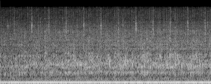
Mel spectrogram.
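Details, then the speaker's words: Jeep Grand Cherokee SRT 6.4L 392 HEMI at 39k miles, idle with constant low rattle and loose chatter, coolant spraying, pulley wobbling; failed water pump bearing. "now I don't know if you can hear that that rattling all right you guys hear that right right there yeah cool and spray coming right at it right here"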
